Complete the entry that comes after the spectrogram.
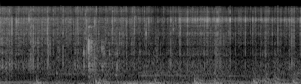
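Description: Red chilies, chana dal and sliced garlic are roasted in a hot pan, giving a steady, close sizzle with scattered crackles and the scrape of stirring. No one speaks.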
